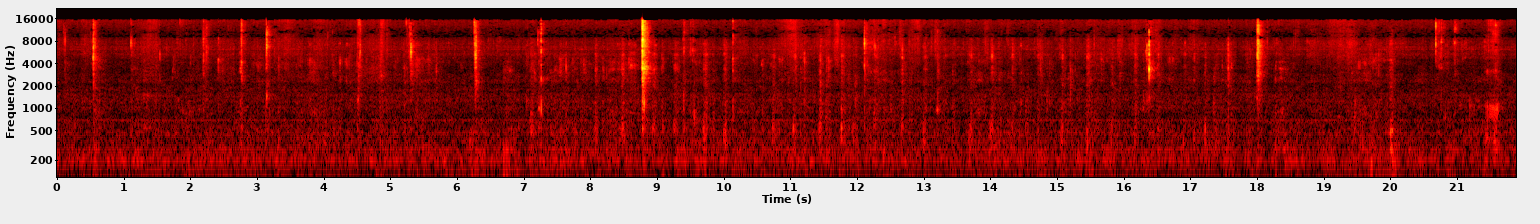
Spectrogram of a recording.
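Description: Close-up eating sounds of ogbono soup and garri eaten by hand: quiet chewing, with faint scattered wet clicks and one sharper click about nine seconds in.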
